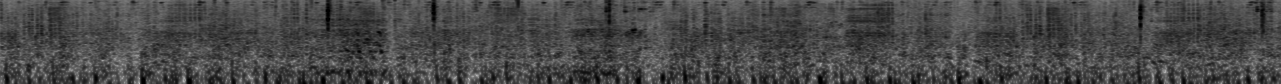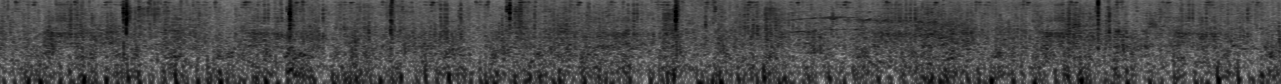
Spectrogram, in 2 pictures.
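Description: Steady clip-clop of horse hooves pulling a wagon in a RedM Wild West roleplay game, a continuous trotting rhythm with rolling wagon rumble, moderately loud and unbroken the whole way through.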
